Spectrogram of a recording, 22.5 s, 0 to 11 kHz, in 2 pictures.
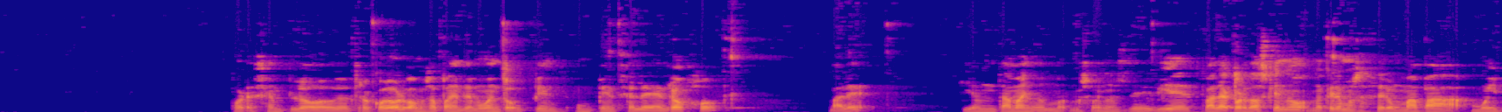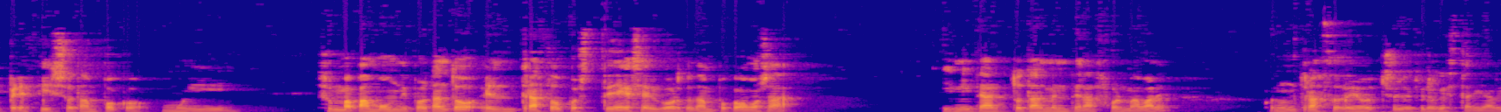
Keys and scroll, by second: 8.9 ctrl+z, 21.7 8.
